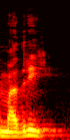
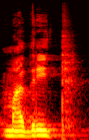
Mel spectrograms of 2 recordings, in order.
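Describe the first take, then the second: First: The final D is dropped completely. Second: The word ends with a T sound. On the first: "Muchas personas dicen Madrid" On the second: "en vez de utilizar la D, utilizar la T"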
